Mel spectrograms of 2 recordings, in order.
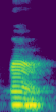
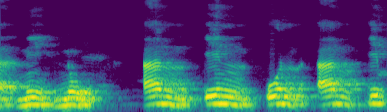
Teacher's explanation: Yakhruju minal khayshum, yang keluar dari rongga hidung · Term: gunnah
